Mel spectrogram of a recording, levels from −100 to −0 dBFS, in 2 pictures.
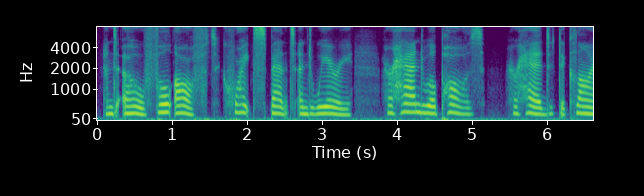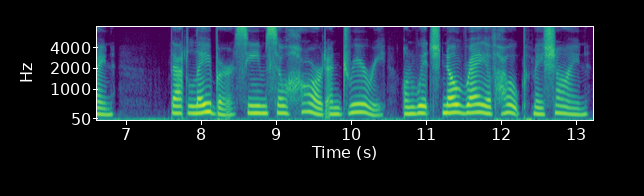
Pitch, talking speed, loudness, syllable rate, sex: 220 Hz, 135 wpm, -18 LUFS, 3.5 syllables/s, female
